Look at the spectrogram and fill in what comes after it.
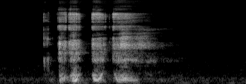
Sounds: Throat clearing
